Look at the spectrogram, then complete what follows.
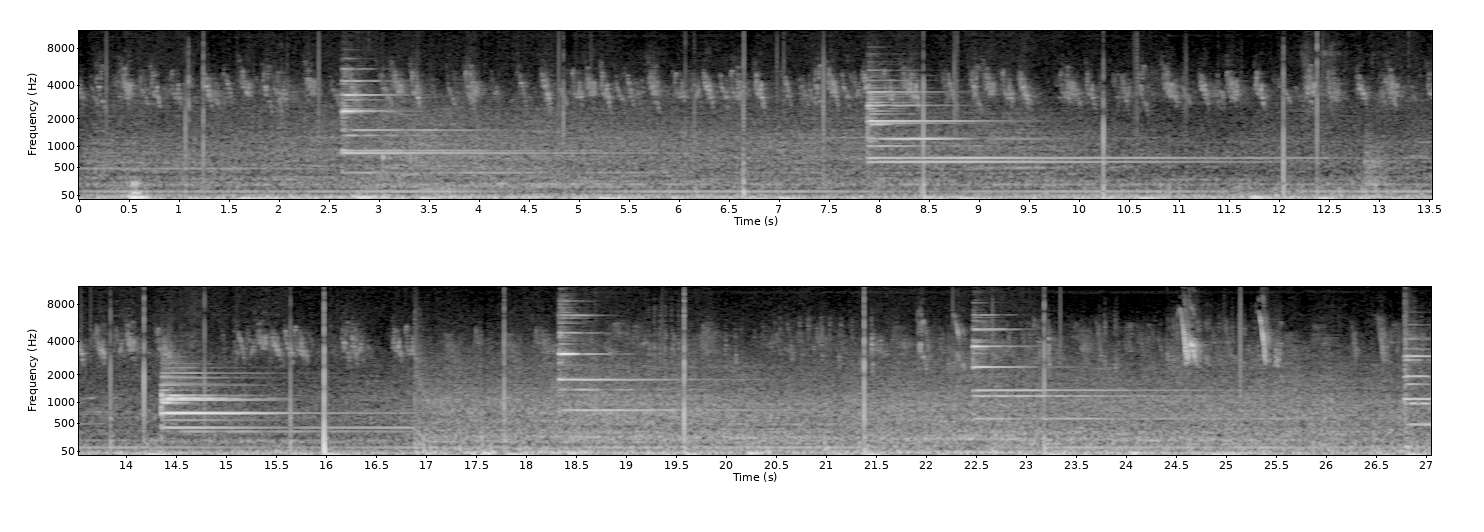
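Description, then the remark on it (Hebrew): The bells of the Church of Santa Maria Magdalena in Gethsemane ring out in a slow series of separate strikes, each tone lingering and fading, over a steady low hum with birds chirping faintly in the background. “אנחנו נשמע כרגע את הפעמונים של כנסיית סנטה מריה מגדלנה בגת שמנים.”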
